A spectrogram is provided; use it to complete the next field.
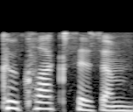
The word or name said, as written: Ku Kluxism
